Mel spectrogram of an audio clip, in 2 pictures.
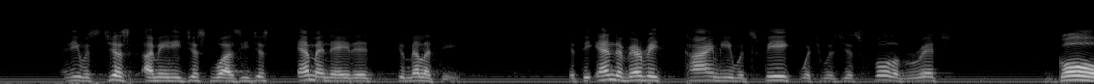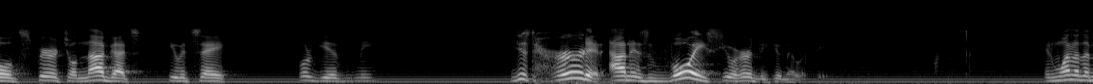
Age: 50-69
